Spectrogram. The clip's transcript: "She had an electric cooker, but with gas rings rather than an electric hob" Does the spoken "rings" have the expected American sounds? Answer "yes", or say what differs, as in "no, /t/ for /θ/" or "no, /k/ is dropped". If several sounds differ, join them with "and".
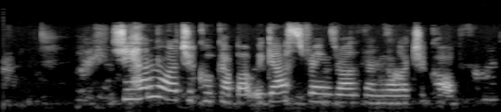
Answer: yes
